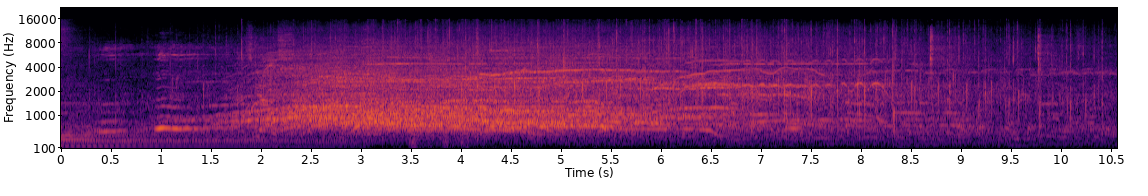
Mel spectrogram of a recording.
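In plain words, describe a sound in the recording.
A large crowd cheers and whistles loudly in a big hall.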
